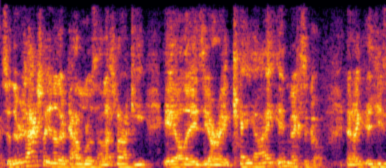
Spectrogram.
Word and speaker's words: Alazraqui: And the cat I have right now with me is, first of all, his name is Carlos Alazraqui. Carlos Alazraqui. That's good to hear it pronounced correctly.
